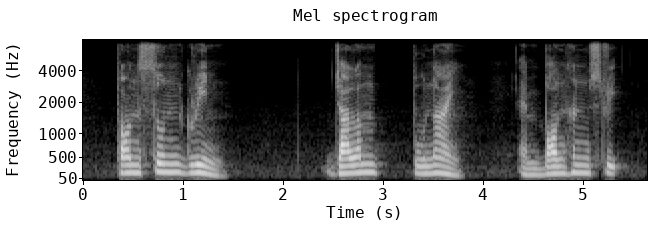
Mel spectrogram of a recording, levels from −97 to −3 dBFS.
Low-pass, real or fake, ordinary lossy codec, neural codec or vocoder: 7.2 kHz; real; Opus, 64 kbps; none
